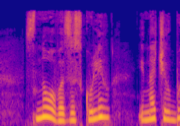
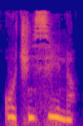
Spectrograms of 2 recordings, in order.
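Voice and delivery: soft coaxing; 6 semitones higher, 4 dB quieter than usual. Acted. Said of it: "уговаривать его".

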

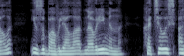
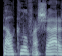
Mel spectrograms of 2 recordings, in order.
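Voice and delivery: ordinary delivery, nothing marked

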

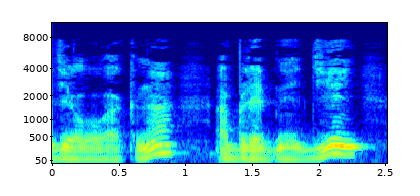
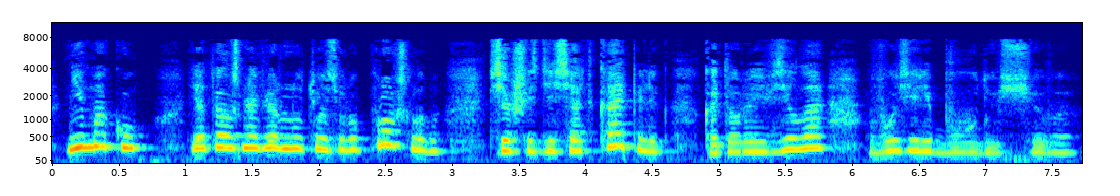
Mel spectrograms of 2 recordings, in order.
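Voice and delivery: high, small pleading voice; little minute refusing the hour; Minutka's tiny voice; 13 semitones higher than usual. Acted. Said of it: "Минутка".

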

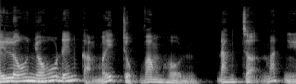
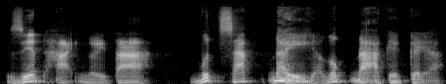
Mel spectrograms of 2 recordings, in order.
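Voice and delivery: unhurried, measured; 5 semitones lower than usual. Acted. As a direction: explain it low and unhurried, like a grave elder. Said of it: "cụ chỉ thủng thẳng". (giọng trầm, thủng thẳng)

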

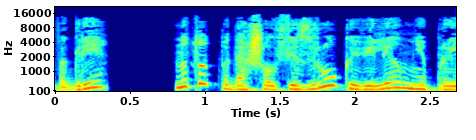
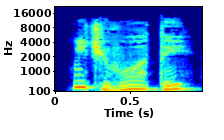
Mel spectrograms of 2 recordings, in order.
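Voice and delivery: ordinary delivery

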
